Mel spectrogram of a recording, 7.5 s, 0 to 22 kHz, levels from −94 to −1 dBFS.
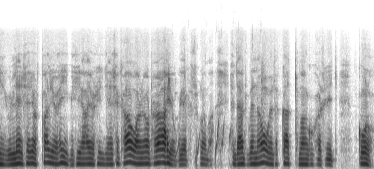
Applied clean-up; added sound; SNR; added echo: neural mask model RNNoise.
